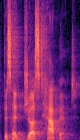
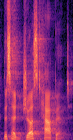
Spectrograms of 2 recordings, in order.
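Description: The two takes are said the same way.

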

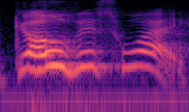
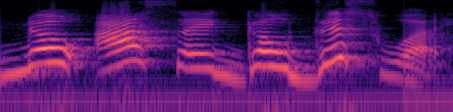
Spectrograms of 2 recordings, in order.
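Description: First: Quick, louder mild command; lightly voiced prompting; inner voice command. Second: Slow, lightly authoritative correction; a measured hint of fatherly authority; firm fatherly voice. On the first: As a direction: give a brisk, urging instruction. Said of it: "I heard this voice say". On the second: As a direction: overrule gently but firmly, drawing it out. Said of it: "very authoritative sound to the voice".

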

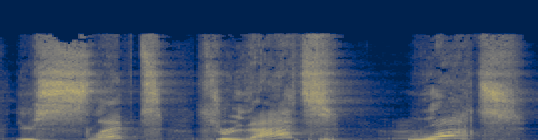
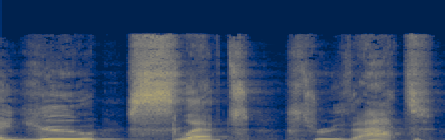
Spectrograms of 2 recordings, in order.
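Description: First: Very slow, high incredulous question; incredulous friends. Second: Mild disbelief. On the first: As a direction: drag it out in disbelief. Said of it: "they would say this". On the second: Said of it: "and say". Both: Retold or imitated.

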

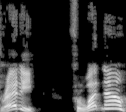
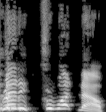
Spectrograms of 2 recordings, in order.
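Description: First: High, puzzled mumble; clueless reply. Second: High, puzzled echo of ready for what now; clueless reply. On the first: Mash answers the challenge, puzzled. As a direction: play it dumb, high. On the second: Re-quoting Mash's clueless answer, high and puzzled. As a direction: toss it off high and oblivious. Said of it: "you got cream". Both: Retold or imitated.

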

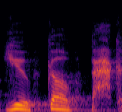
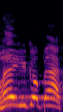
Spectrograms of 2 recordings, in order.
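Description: First: Low, slow, word by word; still small voice. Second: Higher, brusque call; mock stern parent. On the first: Acted. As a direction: send him back gently and deliberately. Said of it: "show up in a still small voice". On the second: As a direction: send the child off sharply, hammed-up. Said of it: "and you don't go".

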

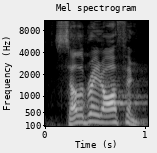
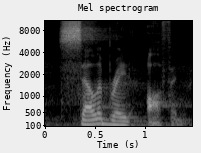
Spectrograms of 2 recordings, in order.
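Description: First: Emphatic repeat. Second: Said in the usual way. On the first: Shown as a demonstration. Preacher repeating his final point to the church, emphatic and loud. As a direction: Celebrate often said louder and higher, stressing often.

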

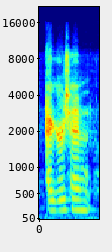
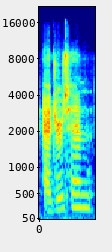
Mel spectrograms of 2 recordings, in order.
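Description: First: "Egerton" with a hard g, as Eggerton; hard-g pronunciation. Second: "Egerton" with a soft g, as Edgerton; soft-g pronunciation. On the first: Correcting the actor's surname unsurely, "Egerton" said with a hard g. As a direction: say "Egerton" starting like "egg". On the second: Unsure of the actor's surname, "Egerton" said with a soft g. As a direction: say "Egerton" starting like "edge". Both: Real, not acted. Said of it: "I don't know".

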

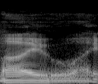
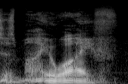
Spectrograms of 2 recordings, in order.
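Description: First: Deep put-on voice; low register. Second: Deep put-on podcast voice; low register. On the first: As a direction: lower register, slowly. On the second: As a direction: drop the voice low. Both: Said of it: "talk at this register".

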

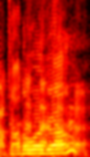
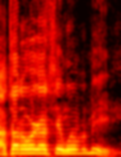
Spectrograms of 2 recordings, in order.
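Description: First: Raised, laughing mock complaint; quoting Patrice. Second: Raised, laughing retelling; quoting Patrice again. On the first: Friend retells Patrice's diet joke, laughing. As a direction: laugh through a pitched-up whine. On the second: Retold or imitated. Friend repeats Patrice's joke, laughing. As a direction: laugh it out, pitched up. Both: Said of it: "He said".

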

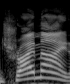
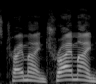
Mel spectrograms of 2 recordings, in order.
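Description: First: Insistent offer. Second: Said in the usual way. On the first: Retold or imitated. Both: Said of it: "they're like".

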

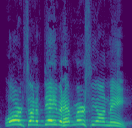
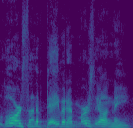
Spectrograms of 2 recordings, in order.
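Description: First: Full-throated cry, much higher and louder; top of his lungs. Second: A hint of a yell, no louder than usual; yelled all the louder. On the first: Acted. Blind beggar crying out to Jesus in a full-lung shout. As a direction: bellow a desperate plea for mercy. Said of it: "the language there is like the top of his lungs". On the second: Beggar calling to Jesus again, a mild mock yell. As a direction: lift the pitch a little but keep the volume down. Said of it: "it says he yelled all the louder".

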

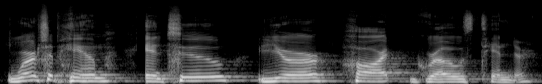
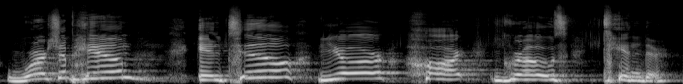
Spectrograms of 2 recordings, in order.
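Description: First: Slow, every word of "worship him until your heart grows tender" leaned on; slow emphatic charge. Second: Lifted higher, each word of "Worship him until your heart grows tender" drawn out; repeated higher and slower. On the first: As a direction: drive the command home word by word. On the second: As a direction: say it again, higher, pleading. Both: Shown as a demonstration. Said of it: "You hear me?".

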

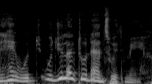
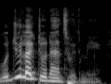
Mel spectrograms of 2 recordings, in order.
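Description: First: Put-on slipped into a faint Spanish accent; quick, lightly accented invitation; a hint of Antonio Banderas's Spanish accent; accidental accent. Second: Said in the usual way. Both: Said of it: "I didn't mean to do the accent".

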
